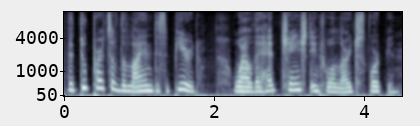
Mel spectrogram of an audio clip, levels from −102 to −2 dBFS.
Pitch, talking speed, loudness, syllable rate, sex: 215 Hz, 200 wpm, -16 LUFS, 5.7 syllables/s, female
